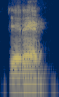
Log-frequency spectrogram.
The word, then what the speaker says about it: querer: la última querer querer si se dan cuenta querer no lleva tilde pero si tiene este más enfatizada la última sílaba querer aunque existen reglas que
